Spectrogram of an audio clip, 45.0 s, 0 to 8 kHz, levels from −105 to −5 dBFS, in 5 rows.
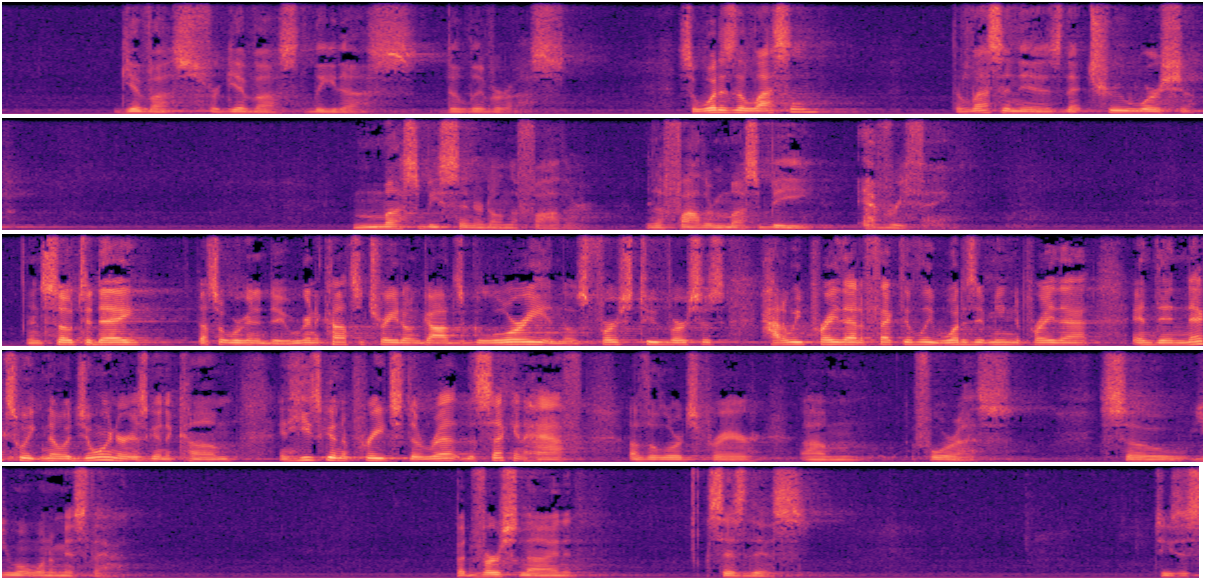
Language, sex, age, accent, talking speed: English, male, 40-59, American, 135 wpm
